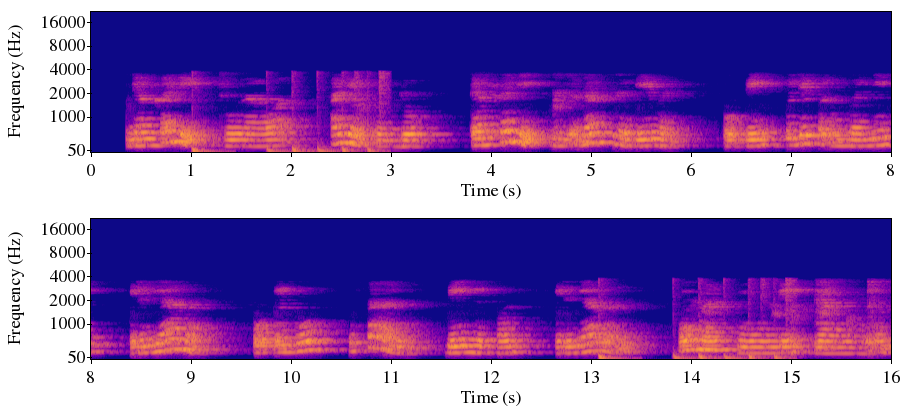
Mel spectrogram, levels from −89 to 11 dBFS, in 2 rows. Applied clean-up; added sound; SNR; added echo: none; Bass drum / Snare drum / Drum kit; 11 dB; reverberation time 0.7 s.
